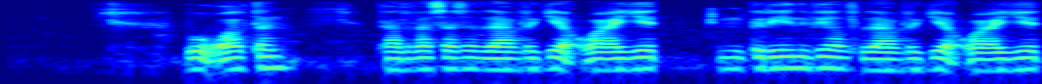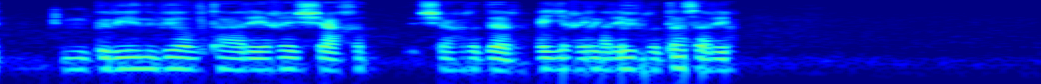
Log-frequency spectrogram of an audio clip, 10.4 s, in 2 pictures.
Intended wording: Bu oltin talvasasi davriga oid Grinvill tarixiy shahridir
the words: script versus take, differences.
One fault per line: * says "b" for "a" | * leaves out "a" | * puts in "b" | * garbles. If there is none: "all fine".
* puts in "davriga oid Grinvill"
* garbles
